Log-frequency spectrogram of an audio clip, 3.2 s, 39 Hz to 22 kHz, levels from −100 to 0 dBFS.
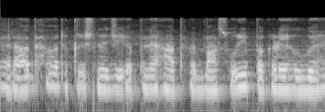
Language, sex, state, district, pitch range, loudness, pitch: Hindi, male, Jharkhand, Ranchi, 140-150 Hz, -17 LUFS, 145 Hz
